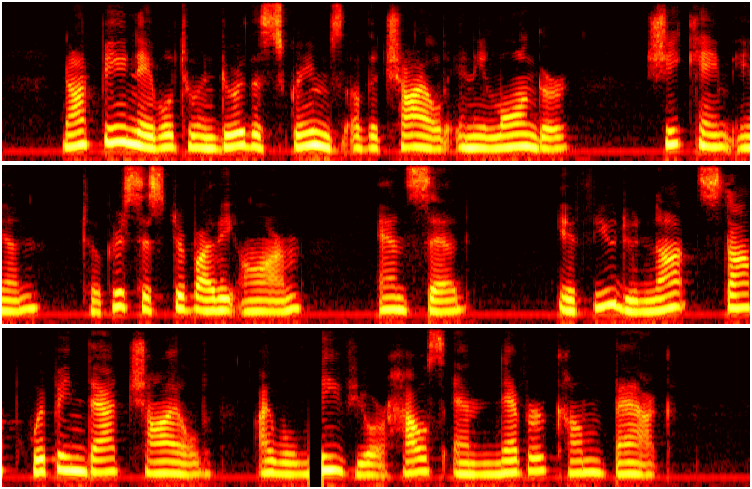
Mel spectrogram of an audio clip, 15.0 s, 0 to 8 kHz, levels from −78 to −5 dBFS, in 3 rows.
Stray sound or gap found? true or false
true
